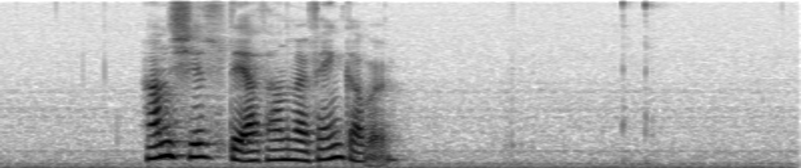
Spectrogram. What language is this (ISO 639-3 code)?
fao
